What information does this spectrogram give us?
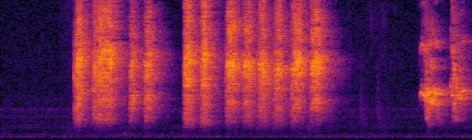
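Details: Green budgerigar kept as a pet, daily routine: loud, harsh, buzzy chatter in rapid pulses, two runs of rasping notes followed by a short squawk, over faint room hum.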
